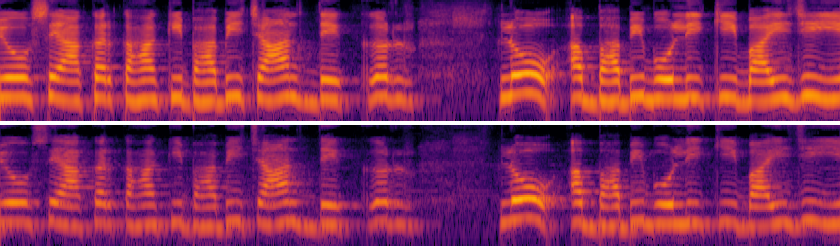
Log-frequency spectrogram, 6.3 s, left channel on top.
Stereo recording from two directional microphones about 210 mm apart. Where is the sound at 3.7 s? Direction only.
25° left (ahead or behind).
